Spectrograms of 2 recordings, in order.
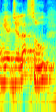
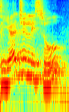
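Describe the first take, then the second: First: The middle syllable has the vowel a. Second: The middle syllable has the vowel i. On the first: The speaker calls it wrong. "sound strange" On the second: The speaker calls it right. "there's no difficulty in pronunciation, so it's correct"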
